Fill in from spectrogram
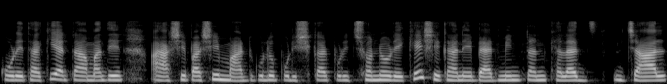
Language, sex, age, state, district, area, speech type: Bengali, female, 30-45, West Bengal, South 24 Parganas, rural, spontaneous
